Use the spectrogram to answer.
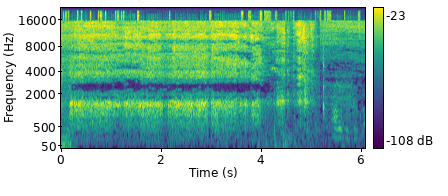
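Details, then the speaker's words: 63-year-old man, immediate implant in lower anterior extraction socket, guided surgery: final drill extended to 11 mm due to slight interference before placing a 10 mm implant; steady high whine with irrigation hiss, then a brief stop. "I think there's a slight interference, so I'm going to drill up to 11 millimeters and then place a 10 millimeter implant."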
